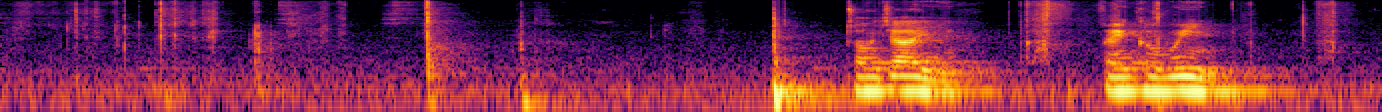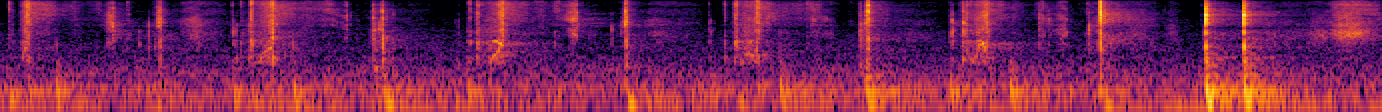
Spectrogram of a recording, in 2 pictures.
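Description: Playing cards slide and tap on a soft tabletop.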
